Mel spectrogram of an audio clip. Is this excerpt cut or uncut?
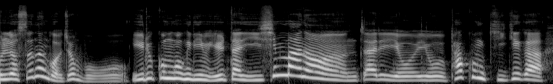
cut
